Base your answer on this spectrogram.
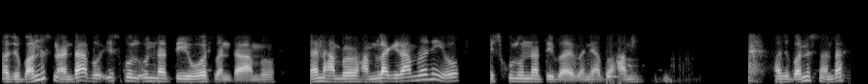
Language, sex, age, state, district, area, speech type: Nepali, male, 18-30, West Bengal, Darjeeling, rural, conversation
